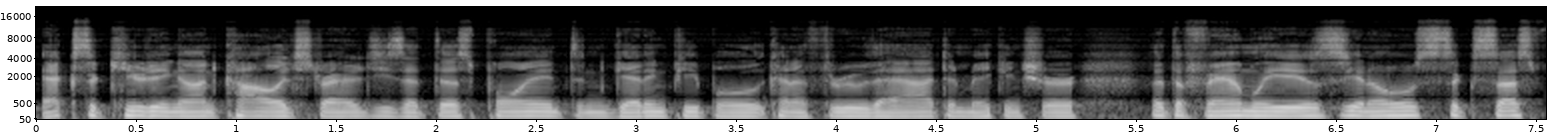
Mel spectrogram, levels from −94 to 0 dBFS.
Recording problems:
none

